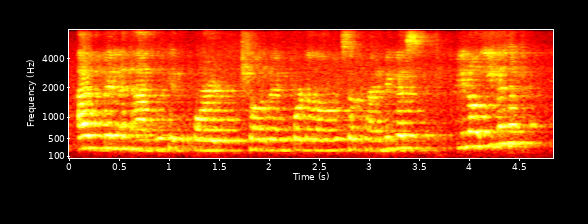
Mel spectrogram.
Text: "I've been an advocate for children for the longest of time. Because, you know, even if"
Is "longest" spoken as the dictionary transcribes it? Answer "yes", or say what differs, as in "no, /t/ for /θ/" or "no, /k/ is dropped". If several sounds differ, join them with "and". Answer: no, /t/ is dropped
